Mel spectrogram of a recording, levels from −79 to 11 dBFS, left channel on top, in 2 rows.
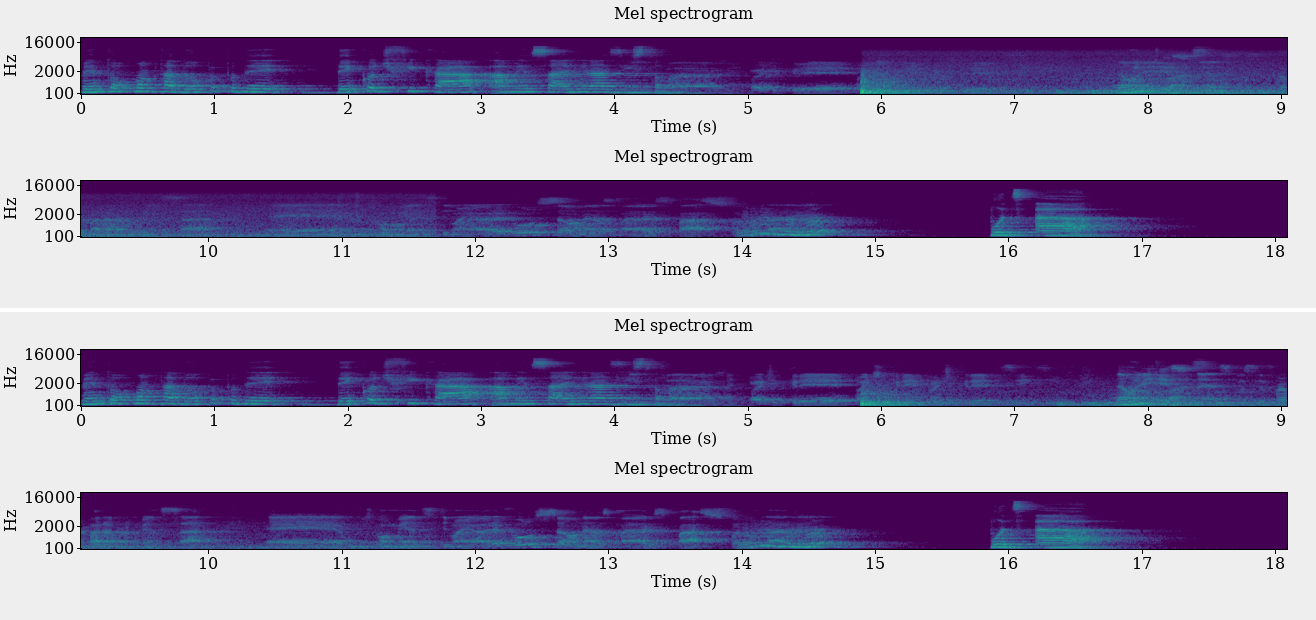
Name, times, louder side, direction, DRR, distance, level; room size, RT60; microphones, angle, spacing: voice 1, 0.0-4.5 7.3-8.3 14.0-14.7 15.9-16.8, left 1 dB, 5° left, 5 dB, 0.4 m, -34 dB
voice 2, 4.0-14.6 16.3-16.4, right 3 dB, 85° right, 0 dB, 1.2 m, -44 dB
sound 1, 5.8-11.7, left 3 dB, 70° left, 0.4 m, -38 dB
6.3 x 5.1 x 3.4 m, 1.3 s
head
